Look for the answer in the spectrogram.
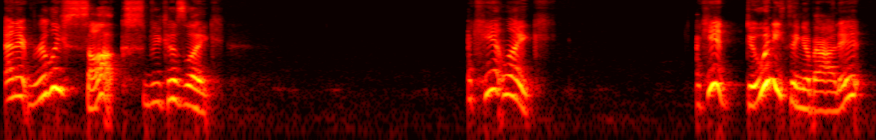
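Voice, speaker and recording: A young woman chats on her livestream in a slow, slightly high voice. She talks hesitantly, full of fillers and restarts, confiding softly about how she feels. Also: big pitch swings. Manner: confiding and soft-spoken about feelings. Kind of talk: casual livestream chat.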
